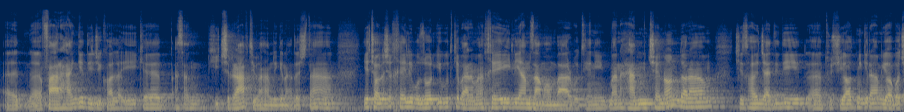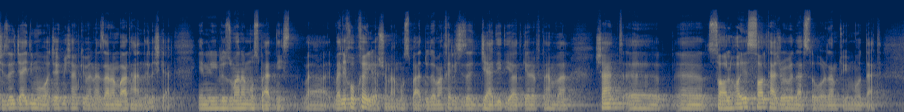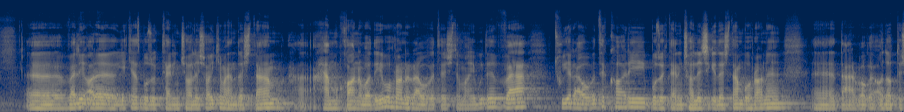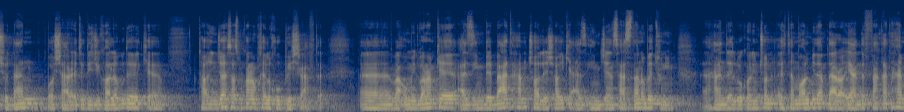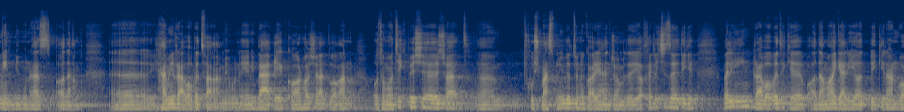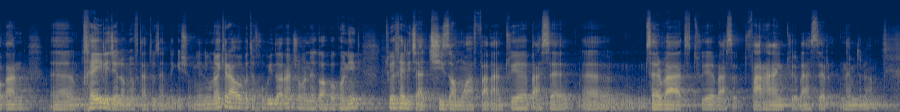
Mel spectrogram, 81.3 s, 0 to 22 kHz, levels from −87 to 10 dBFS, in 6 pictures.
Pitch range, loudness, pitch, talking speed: 95-110 Hz, -24 LUFS, 100 Hz, 150 wpm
